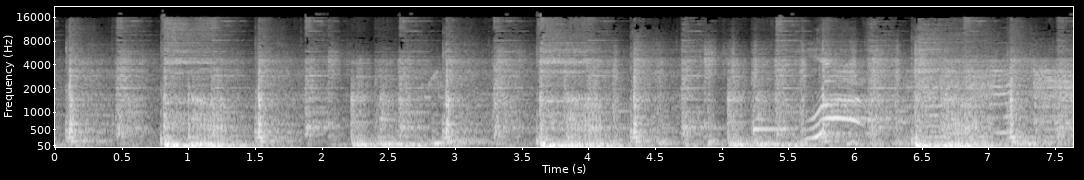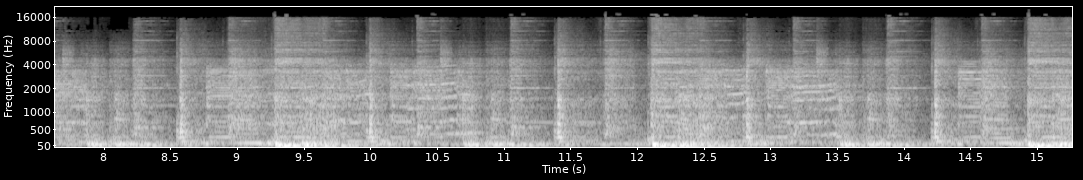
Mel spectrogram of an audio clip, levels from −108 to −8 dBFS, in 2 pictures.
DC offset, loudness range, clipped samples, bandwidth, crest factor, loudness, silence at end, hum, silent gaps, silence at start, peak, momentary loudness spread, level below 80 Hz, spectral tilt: under 0.1%; 2 LU; under 0.1%; 17 kHz; 18 dB; -21 LUFS; 0 s; none; none; 0 s; 0 dBFS; 8 LU; -24 dBFS; -5 dB/octave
